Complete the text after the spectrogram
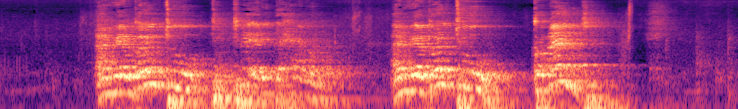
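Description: A woman preaches loudly and with fervour through a microphone over loudspeakers in an echoing hall.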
